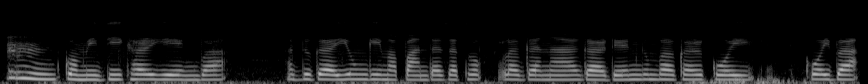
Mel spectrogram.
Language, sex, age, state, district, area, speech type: Manipuri, female, 18-30, Manipur, Thoubal, rural, spontaneous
